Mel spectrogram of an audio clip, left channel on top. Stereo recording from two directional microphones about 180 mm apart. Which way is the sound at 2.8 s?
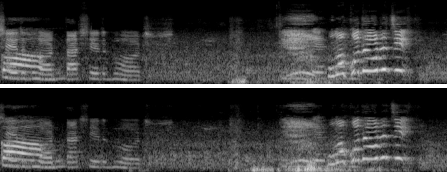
40° left (ahead or behind).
